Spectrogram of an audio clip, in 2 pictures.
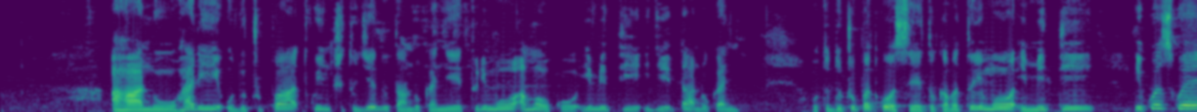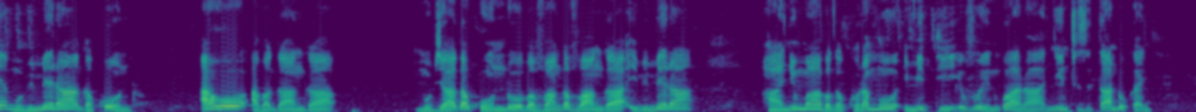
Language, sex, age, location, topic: Kinyarwanda, male, 25-35, Kigali, health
